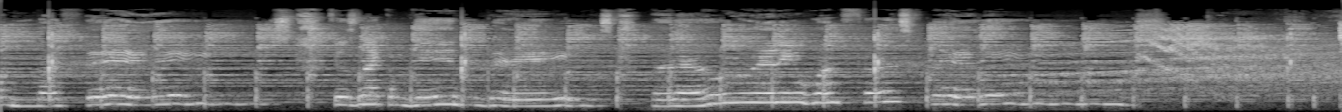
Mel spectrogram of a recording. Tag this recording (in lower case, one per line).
music
female singing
